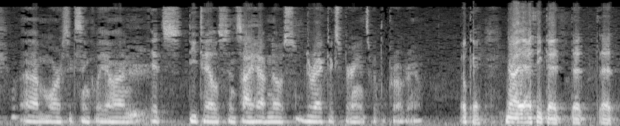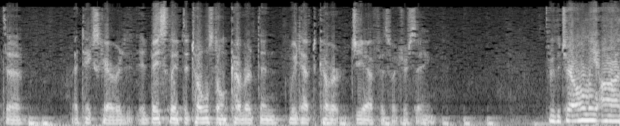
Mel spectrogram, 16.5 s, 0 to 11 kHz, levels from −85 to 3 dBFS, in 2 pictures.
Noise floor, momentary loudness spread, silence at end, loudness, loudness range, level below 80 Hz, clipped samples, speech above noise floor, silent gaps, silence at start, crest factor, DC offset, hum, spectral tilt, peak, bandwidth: -29 dBFS; 13 LU; 0 s; -10 LUFS; 4 LU; -24 dBFS; 0.4%; 20 dB; none; 0 s; 10 dB; 0.3%; none; -5 dB/octave; 0 dBFS; 11 kHz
